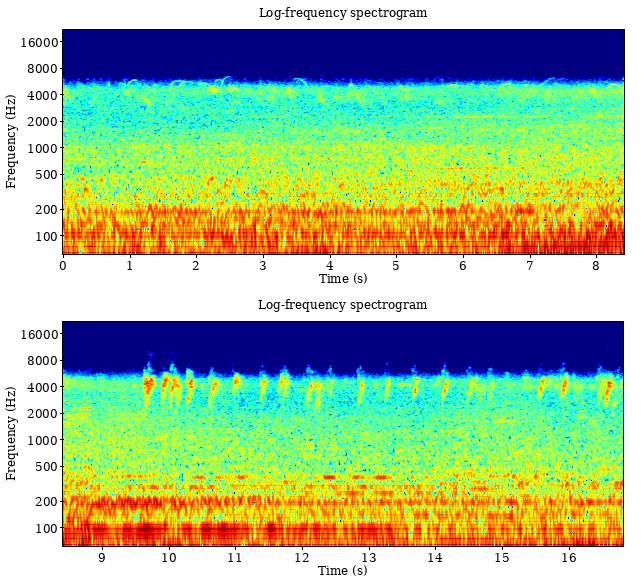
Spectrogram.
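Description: Small birds chirping in quick, sharp, repeated calls that start about halfway through, over a steady low background noise.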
